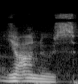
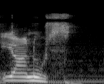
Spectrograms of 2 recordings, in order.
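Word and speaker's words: Janus: busier than usual 185 that word's actually yanus it's pronounced yanus get the proper Latin correct you turds it'sa I'm going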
